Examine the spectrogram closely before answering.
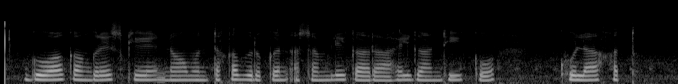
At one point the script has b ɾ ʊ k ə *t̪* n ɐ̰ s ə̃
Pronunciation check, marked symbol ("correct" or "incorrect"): incorrect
